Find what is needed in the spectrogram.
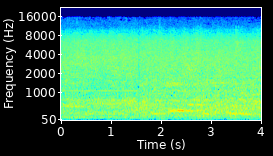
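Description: Steady, even rushing noise of an indoor public space, with faint, indistinct voices in the background.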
